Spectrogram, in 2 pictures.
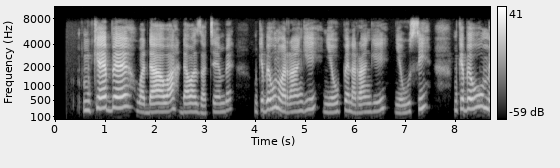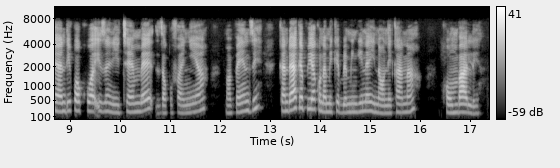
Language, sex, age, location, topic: Swahili, female, 18-24, Kisumu, health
